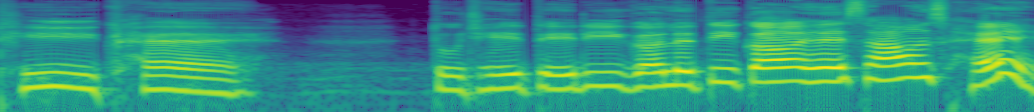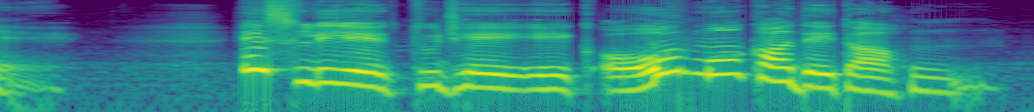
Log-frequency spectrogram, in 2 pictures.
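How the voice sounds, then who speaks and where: A woman voicing a stern, menacing male god of death with slow, solemn pronouncements in a cartoon moral tale. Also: mid-range voice, expressive, darkish tone, smooth, no echo, clean studio sound, voice pushed down. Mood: solemn, granting.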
